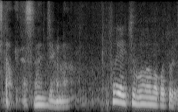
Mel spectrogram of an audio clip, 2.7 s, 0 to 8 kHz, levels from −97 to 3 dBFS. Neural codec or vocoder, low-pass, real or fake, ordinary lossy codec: codec, 16 kHz, 4 kbps, FreqCodec, smaller model; none; fake; none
